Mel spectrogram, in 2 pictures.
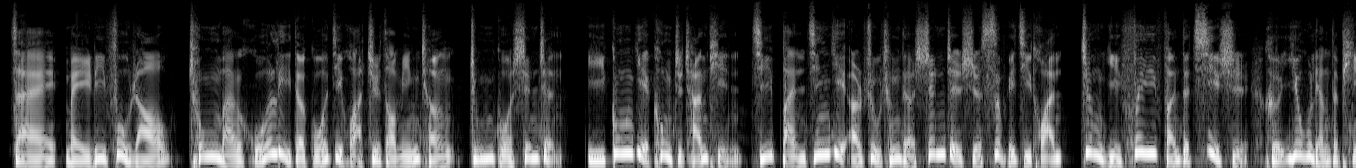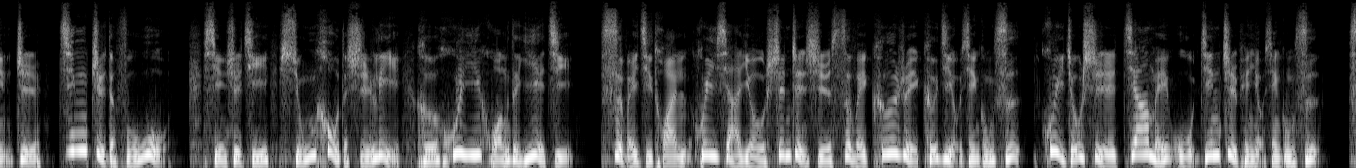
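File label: Chinese, male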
